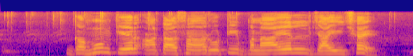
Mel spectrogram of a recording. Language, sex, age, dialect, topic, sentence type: Maithili, male, 41-45, Bajjika, agriculture, statement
